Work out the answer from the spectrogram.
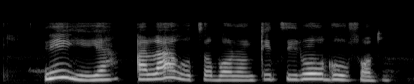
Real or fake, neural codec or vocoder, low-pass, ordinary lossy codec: fake; codec, 32 kHz, 1.9 kbps, SNAC; 7.2 kHz; none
